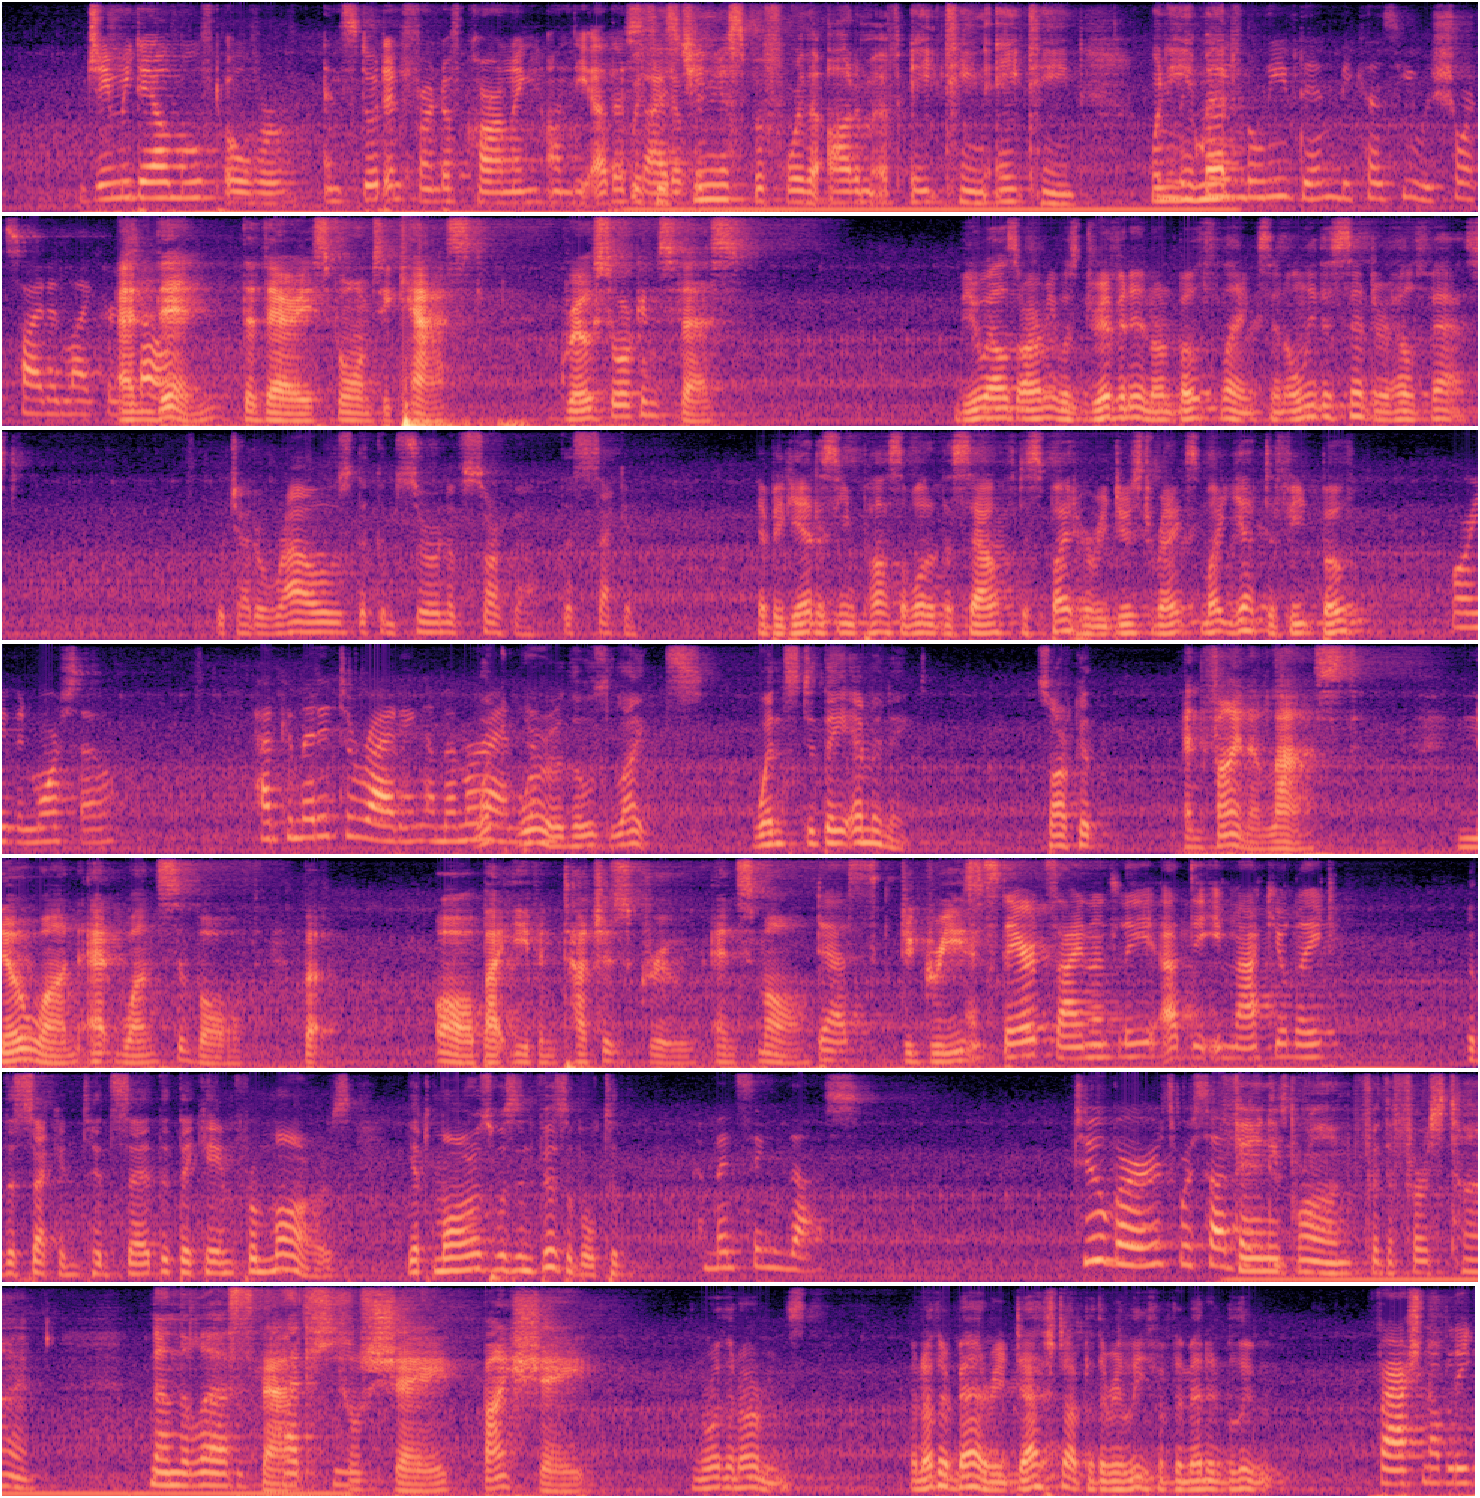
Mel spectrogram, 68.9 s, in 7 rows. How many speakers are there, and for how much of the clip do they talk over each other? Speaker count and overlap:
six, about 7%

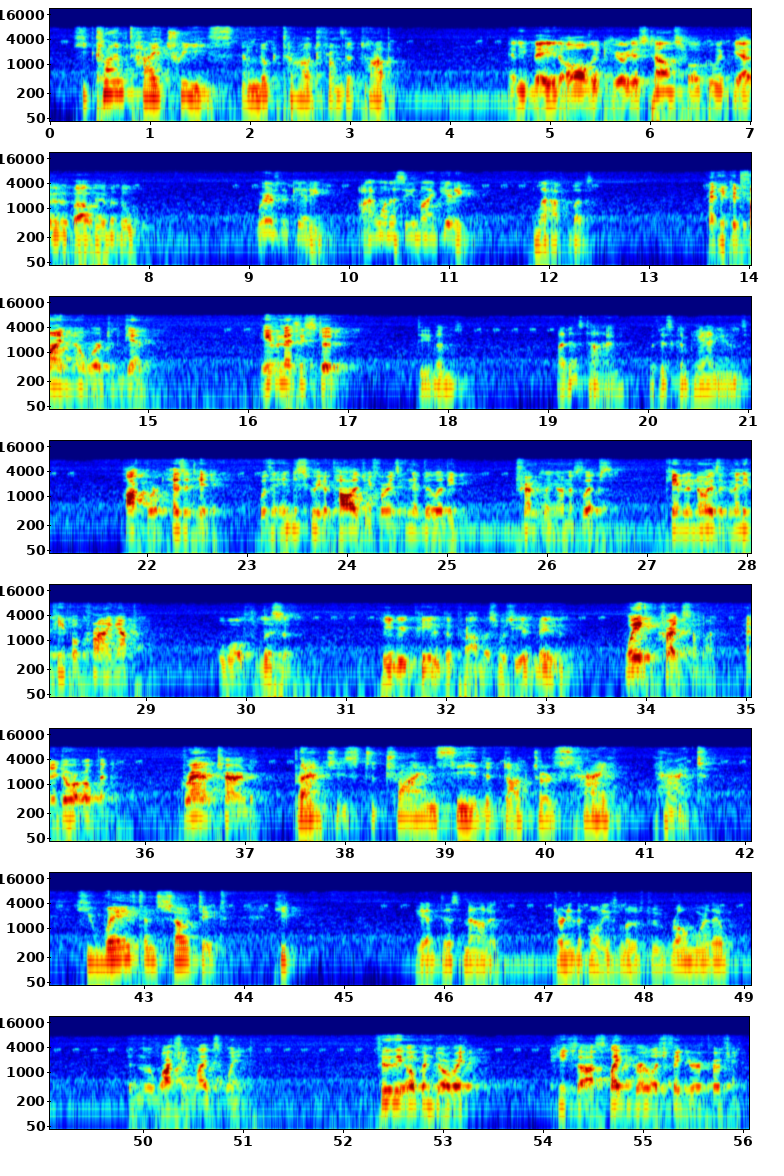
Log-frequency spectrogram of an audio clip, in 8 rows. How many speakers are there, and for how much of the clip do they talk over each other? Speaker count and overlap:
four, no overlap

